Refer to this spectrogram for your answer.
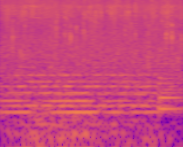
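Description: Steady rain patters on a hard surface in a dense, continuous hiss, moderately loud, with a faint low hum running underneath and no voices.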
